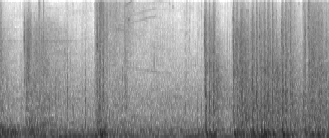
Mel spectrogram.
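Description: Shotgun blasts in the video game Splitgate, several loud booming shots in quick succession with sharp bursts and rumbling tails amid other game gunfire.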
